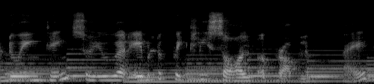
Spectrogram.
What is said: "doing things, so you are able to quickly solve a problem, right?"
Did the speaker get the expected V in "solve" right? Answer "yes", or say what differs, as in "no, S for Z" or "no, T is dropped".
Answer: yes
